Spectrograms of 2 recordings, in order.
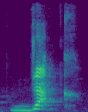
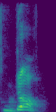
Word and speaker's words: duck: You can have the word duck, not dock.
